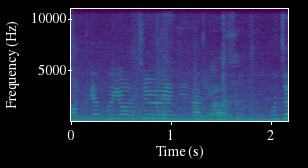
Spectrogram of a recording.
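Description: Mostly speech: a woman talking, over a low steady rumble.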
